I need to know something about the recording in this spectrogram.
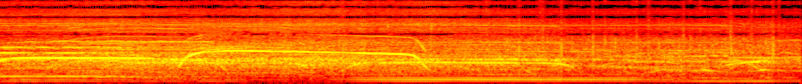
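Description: Live pop concert music with long held notes over a sustained low accompaniment, and the audience whooping and cheering; the sound eases down in the second half.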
